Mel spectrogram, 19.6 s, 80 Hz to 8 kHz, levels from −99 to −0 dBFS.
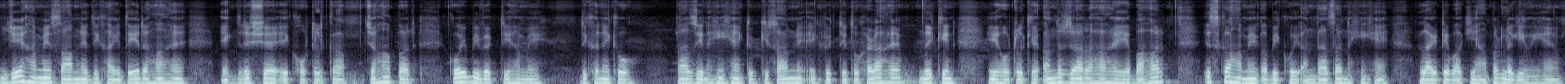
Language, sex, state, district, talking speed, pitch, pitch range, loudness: Maithili, male, Bihar, Muzaffarpur, 160 wpm, 105 Hz, 95-115 Hz, -20 LUFS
